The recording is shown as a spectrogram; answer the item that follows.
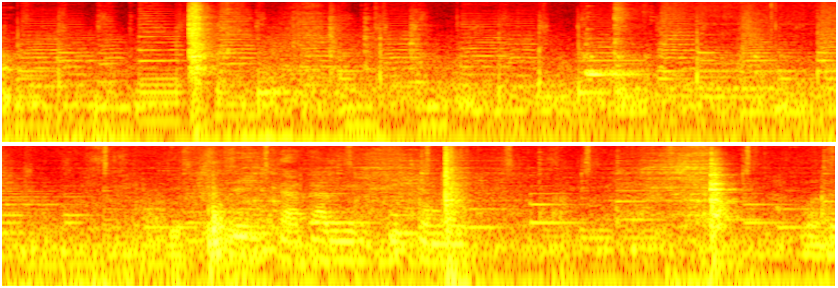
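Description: Background music, with a few sharp clinks and knocks from a frying pan and kitchenware being handled on the stovetop, the last two near the end.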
